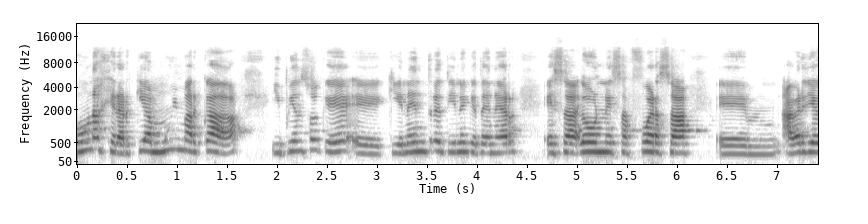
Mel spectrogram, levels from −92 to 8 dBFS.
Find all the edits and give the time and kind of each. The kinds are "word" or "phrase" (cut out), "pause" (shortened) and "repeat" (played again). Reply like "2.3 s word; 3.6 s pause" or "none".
4.0 s word; 5.0 s word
